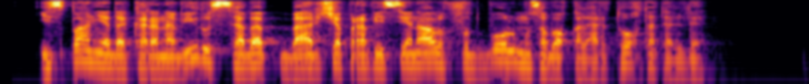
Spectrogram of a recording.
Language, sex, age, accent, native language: Uzbek, male, 19-29, Xorazm, Uzbek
